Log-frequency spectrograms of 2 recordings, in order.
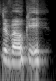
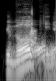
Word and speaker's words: Divoky: no, there's no S. It's Divoky. Divoky.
